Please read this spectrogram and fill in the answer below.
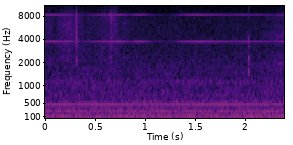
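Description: Faint steady electrical hum with a thin high-pitched whine, and a few faint light clicks in the first second.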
